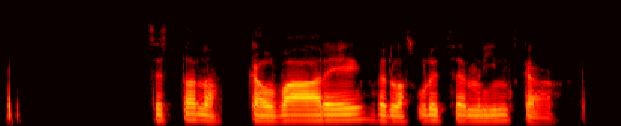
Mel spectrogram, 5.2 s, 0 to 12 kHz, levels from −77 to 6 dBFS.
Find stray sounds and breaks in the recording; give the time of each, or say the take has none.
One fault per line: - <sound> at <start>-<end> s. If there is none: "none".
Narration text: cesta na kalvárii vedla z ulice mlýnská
none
